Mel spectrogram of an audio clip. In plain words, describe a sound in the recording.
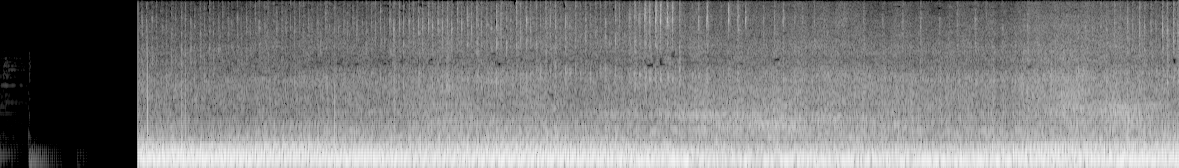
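A motorcycle engine idles close by with a deep, steady rumble.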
